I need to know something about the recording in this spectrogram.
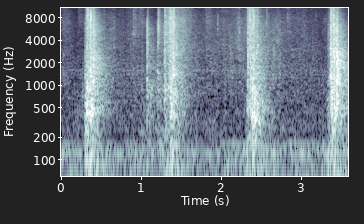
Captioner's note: stomping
